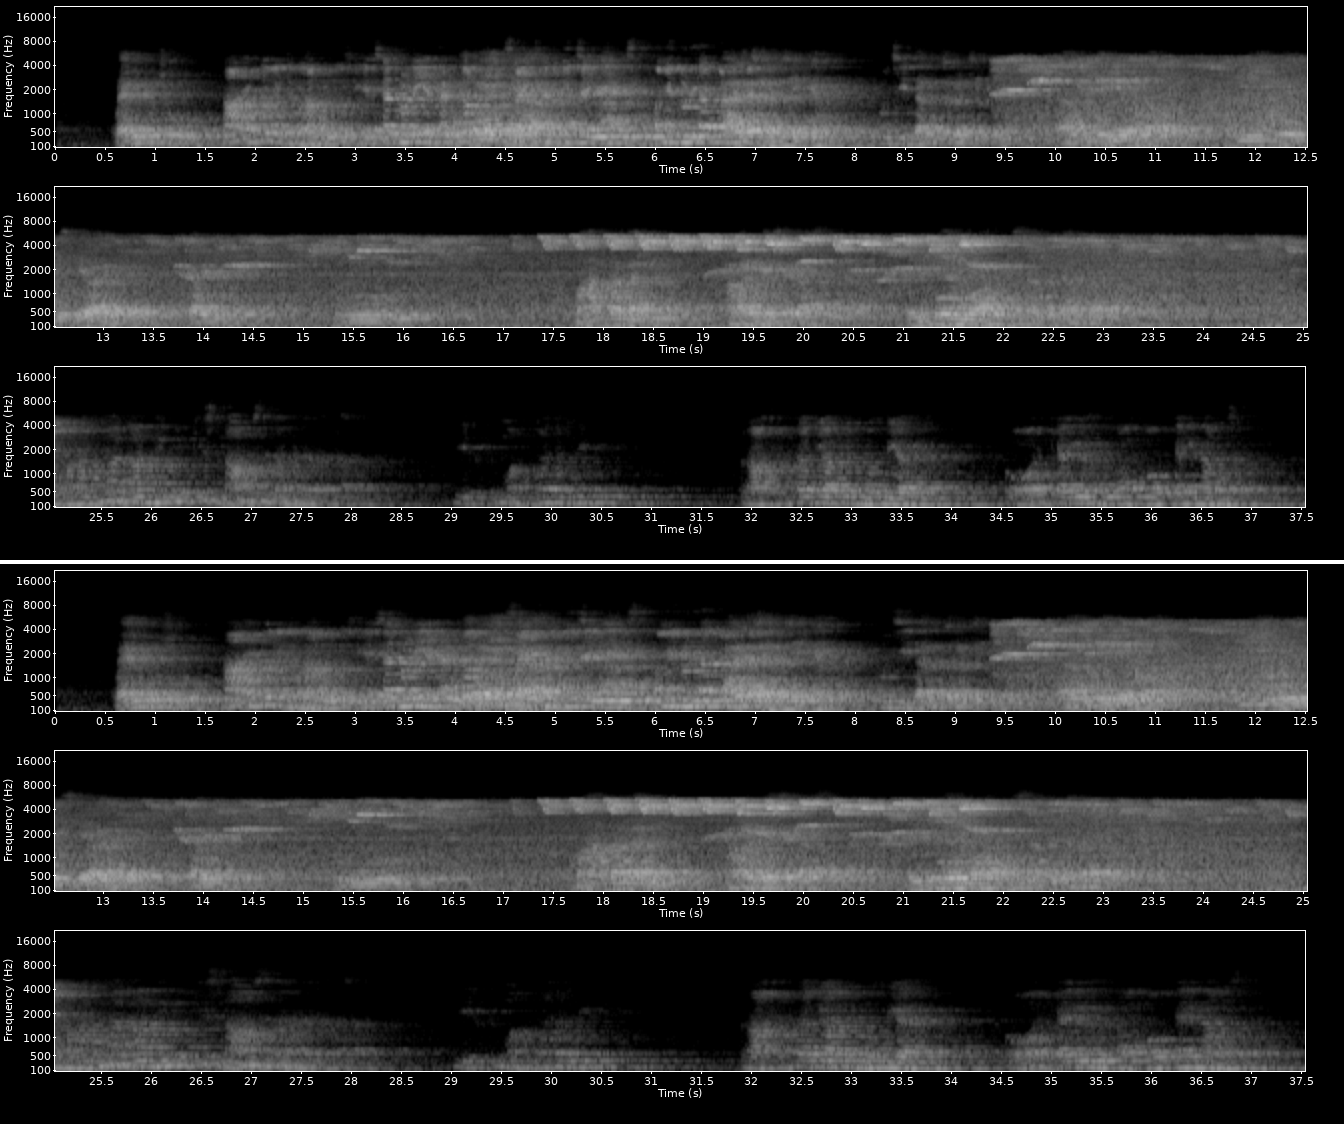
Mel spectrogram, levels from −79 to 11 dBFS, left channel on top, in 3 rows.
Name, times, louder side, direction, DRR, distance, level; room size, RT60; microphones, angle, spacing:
voice 1, 0.6-1.3 2.4-3.3 3.9-4.9 5.4-6.0 6.6-7.8 8.6-9.6 10.0-11.1 11.8-13.4 13.8-14.5 15.3-16.0 17.7-18.6 19.3-20.5 21.0-23.1 35.3-35.5, equal, 45° left, -8 dB, 6.4 m, -26 dB
voice 2, 1.7-7.0 8.2-8.6 10.0-10.2 19.2-19.6 21.2-21.6 25.0-28.0 29.0-30.5 31.9-33.6 34.5-37.0, left 1 dB, 60° left, -10 dB, 7.3 m, -30 dB
sound 1, 9.3-24.9, left 1 dB, ahead, 7.0 m, -26 dB
22.0 x 15.5 x 10.0 m, 2.8 s
head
